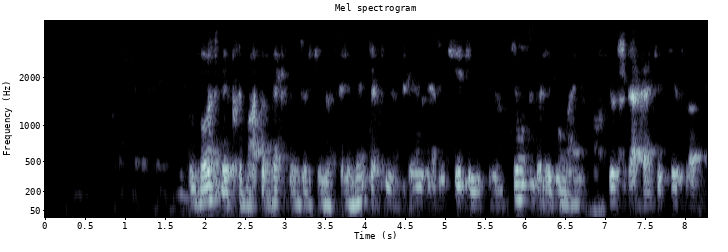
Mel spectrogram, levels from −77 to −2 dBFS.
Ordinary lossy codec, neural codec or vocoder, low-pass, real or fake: none; codec, 16 kHz in and 24 kHz out, 2.2 kbps, FireRedTTS-2 codec; 3.6 kHz; fake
